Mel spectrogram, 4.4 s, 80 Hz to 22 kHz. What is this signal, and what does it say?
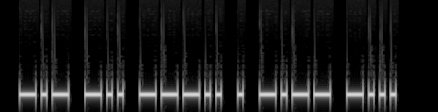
Morse code, heard as a keyed tone, about 22 wpm, 700 Hz. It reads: KD8EYB
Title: USA Callsign DE Callsign - 6 Characters - 22wpm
